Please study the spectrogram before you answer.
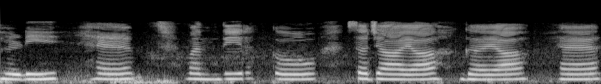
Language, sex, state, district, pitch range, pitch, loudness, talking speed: Hindi, female, Punjab, Pathankot, 235-255 Hz, 245 Hz, -14 LUFS, 70 wpm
